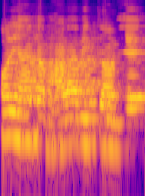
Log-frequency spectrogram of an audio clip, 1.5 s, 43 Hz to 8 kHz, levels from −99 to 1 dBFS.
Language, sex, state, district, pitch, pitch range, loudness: Hindi, male, Bihar, Saran, 175 Hz, 155-185 Hz, -12 LUFS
